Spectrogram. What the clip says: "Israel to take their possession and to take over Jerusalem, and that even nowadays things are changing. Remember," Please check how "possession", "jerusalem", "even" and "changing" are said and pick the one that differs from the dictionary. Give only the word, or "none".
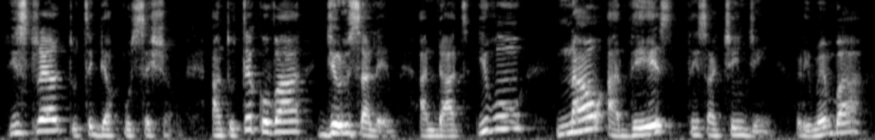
possession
